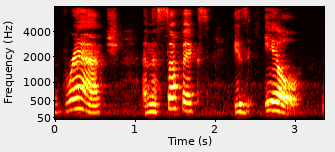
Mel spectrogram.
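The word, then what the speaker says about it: -yl: and the suffix is ill yl pronounced ill so we haven't changed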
